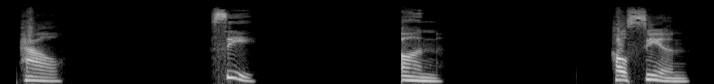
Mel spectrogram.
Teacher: Stress Hal and keep C un soft.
